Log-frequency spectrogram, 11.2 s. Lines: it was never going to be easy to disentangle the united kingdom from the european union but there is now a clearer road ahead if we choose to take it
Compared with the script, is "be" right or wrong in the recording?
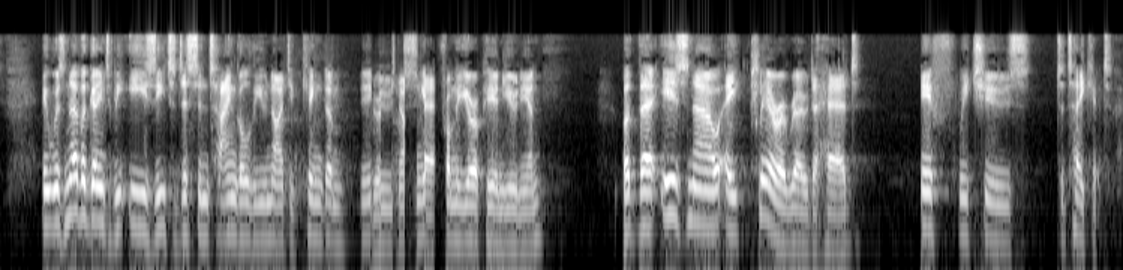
right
